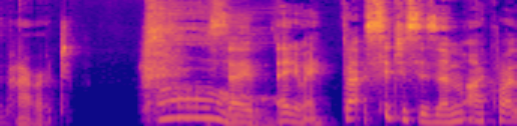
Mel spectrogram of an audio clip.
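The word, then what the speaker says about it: psittacism: Okay, so the first one is citicism. What? Citicism, but it's got a I've heard silent. that before. It's got a silent P. Oh, the P is silent, as in swimming pool.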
